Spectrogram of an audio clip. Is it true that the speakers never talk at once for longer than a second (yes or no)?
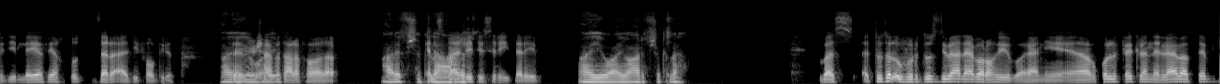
yes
